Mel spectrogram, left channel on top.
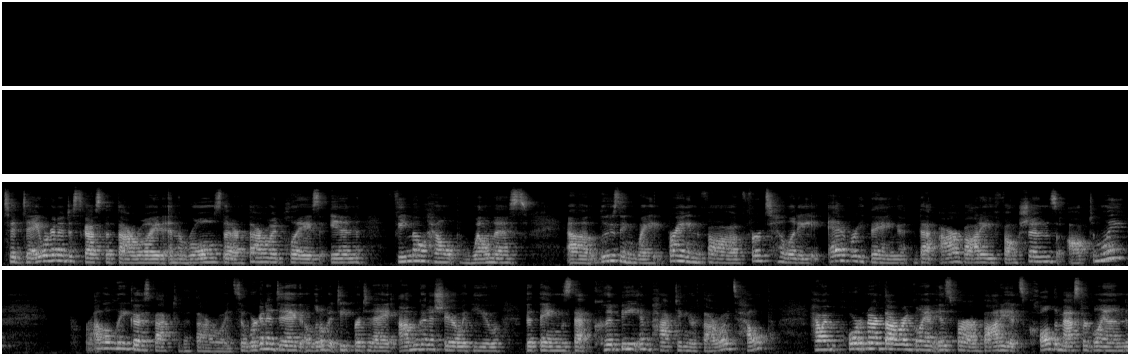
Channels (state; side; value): silent; left; 57 dB below the other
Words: Today, we're going to discuss the thyroid and the roles that our thyroid plays in female health, wellness, losing weight, brain fog, fertility, everything that our body functions optimally probably goes back to the thyroid. So we're going to dig a little bit deeper today. I'm going to share with you the things that could be impacting your thyroid's health, how important our thyroid gland is for our body. It's called the master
